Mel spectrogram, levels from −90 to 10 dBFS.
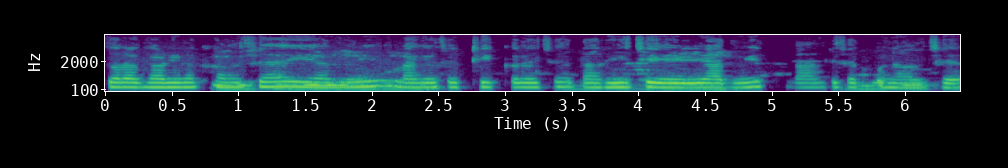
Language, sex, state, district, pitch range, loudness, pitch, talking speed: Hindi, female, Bihar, Araria, 190-205 Hz, -16 LUFS, 195 Hz, 150 wpm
